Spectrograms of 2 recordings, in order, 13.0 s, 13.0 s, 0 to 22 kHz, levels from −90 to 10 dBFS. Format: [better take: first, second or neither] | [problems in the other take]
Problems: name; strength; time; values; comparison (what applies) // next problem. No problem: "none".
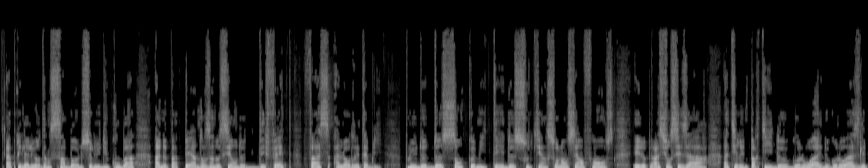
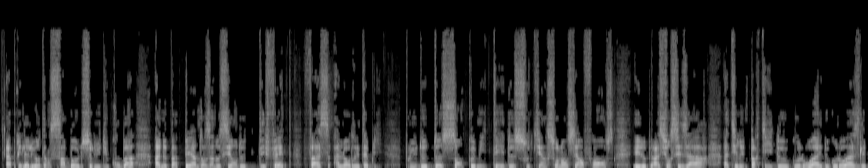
first | thin; very; fading below 350 Hz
